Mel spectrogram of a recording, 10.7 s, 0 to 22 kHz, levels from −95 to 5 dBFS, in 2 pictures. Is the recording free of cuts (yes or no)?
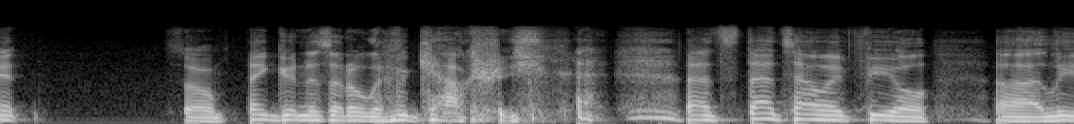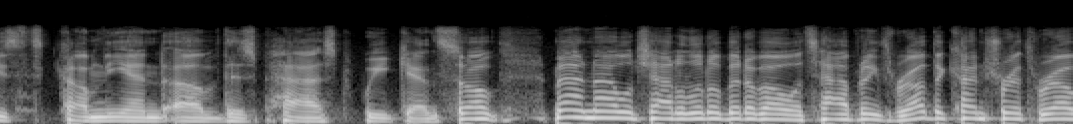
no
